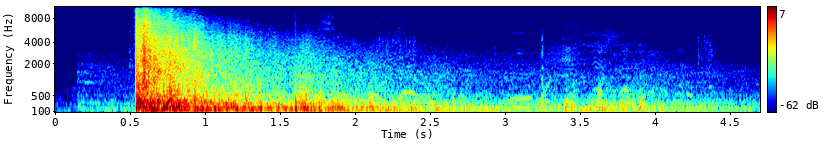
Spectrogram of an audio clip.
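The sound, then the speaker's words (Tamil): A single heavy artillery boom from a ceremonial gun salute fired in London for the Queen's birthday, loud and sudden, followed by a long rolling echo that slowly fades, with faint crowd murmur beneath. “மகாராணியரின் பிறந்தநாள் வைபவத்தின் ஒரு பகுதியாக லண்டனில் துப்பாக்கி வெட்டுகள் தீர்க்கப்பட்டு மரியாதை செலுத்தப்பட்டது.”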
